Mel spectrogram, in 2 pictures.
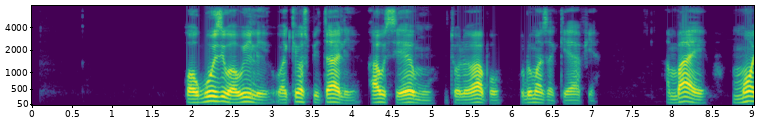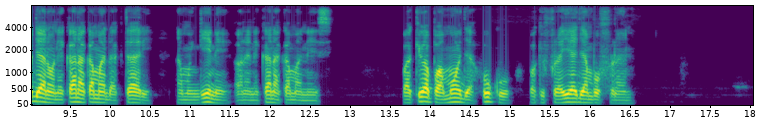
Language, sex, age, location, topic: Swahili, male, 25-35, Dar es Salaam, health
